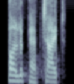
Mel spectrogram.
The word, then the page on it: polypeptide: Indian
